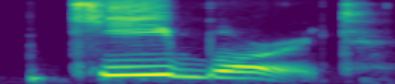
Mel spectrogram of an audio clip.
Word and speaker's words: keyboard: Keyboard. Remember, please, acuérdense que las palabras que terminan en una E y una Y van a sonar como I, right?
